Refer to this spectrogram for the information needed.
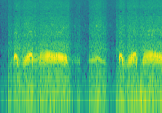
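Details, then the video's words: Spotted dove used as a lure call, giving two-part cooing phrases: a short doubled 'kuk' note then a longer drawn-out coo, repeated twice with a pause between; low hum in the background. "PIKAT TEKUKUR KUK DUA‼️"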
